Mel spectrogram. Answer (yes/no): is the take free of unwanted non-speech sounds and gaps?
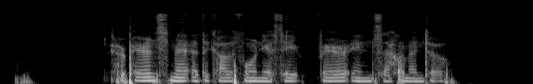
yes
